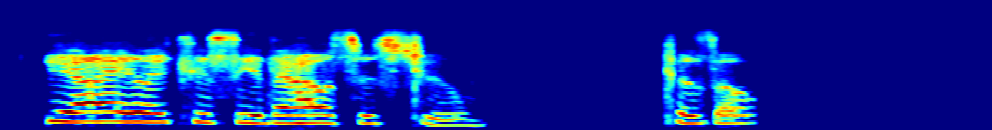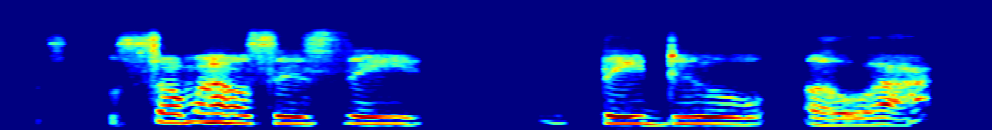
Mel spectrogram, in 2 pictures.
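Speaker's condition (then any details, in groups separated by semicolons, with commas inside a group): Cerebral palsy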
